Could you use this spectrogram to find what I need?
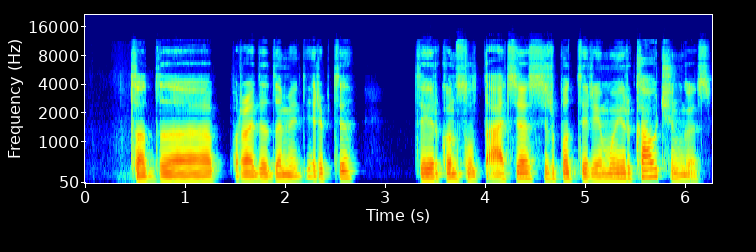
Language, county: Lithuanian, Panevėžys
